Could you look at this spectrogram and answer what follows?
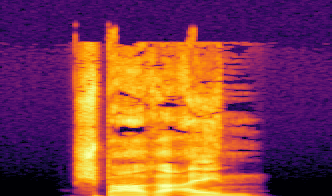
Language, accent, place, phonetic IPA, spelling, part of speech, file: German, Germany, Berlin, [ˌʃpaːʁə ˈaɪ̯n], spare ein, verb, De-spare ein.ogg
- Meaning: inflection of einsparen: 1. first-person singular present 2. first/third-person singular subjunctive I 3. singular imperative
